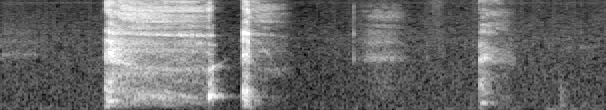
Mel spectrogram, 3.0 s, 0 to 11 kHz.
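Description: Three dry, harsh cough bursts, the first longest, with no wet rattle, in a quiet room; a dry cough in COVID-19.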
